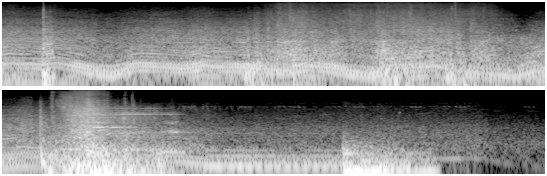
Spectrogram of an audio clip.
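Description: A sports car engine runs as the car drives.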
